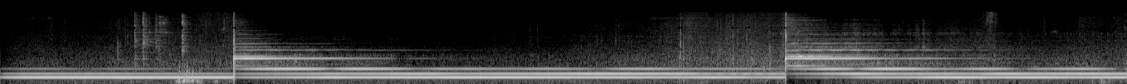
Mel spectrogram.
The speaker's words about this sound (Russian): У храма Иоанна Предтечи в Волгодонске появились новые колокола. Чин освящения на минувшей неделе совершил глава Волгодонской епархии.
